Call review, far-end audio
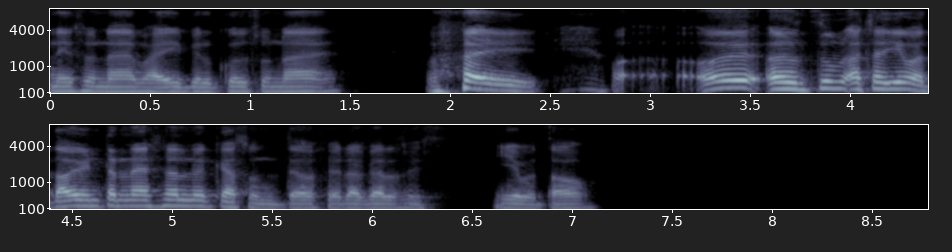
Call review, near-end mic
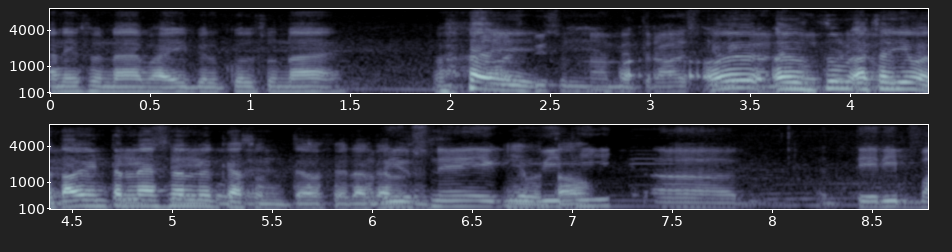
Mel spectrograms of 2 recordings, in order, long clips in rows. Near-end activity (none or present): present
